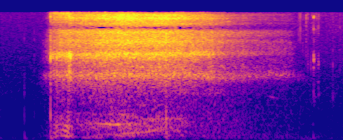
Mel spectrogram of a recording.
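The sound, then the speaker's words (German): A single deep breath rushes in as a loud, airy hiss. It swells quickly, holds for about a second, then slowly tapers away, lasting roughly two seconds in all. “Und darauf nehmen wir jetzt mal einen tiefen Atemzug.”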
